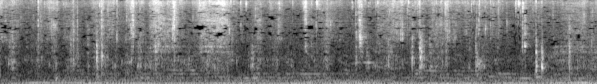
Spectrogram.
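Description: Close-up wet chewing and smacking mouth clicks of someone eating rice and curry, with soft squishing as a hand mixes rice, dal and crushed papad on the plate.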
